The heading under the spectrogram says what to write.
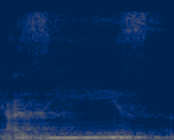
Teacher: عزیز، دونوں ذا تیز صفیر کی آواز سے ادا کریں گے، عین وسط حلق سے ادا کریں گے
